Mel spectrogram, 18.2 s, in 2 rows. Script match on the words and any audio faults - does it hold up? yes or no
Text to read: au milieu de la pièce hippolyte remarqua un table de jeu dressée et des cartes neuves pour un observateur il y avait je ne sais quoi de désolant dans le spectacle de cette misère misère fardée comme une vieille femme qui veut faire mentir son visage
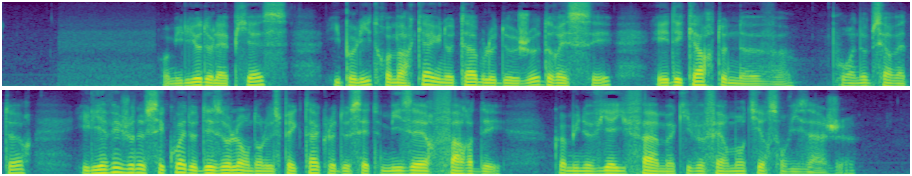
no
